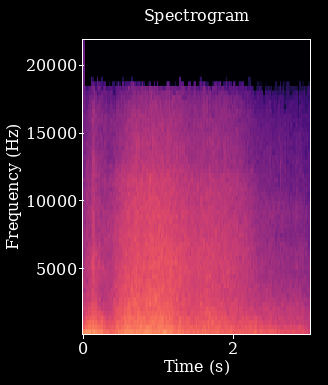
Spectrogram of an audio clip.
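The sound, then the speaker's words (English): Ocean surf at night rushes in a broad, steady wash of noise, swelling early and then slowly easing off as the wave recedes, with no voices present. “the two young boys had never been in the ocean before, and in the pitch darkness, the sea could manifest as a ferocious and ominous beast to a pair of young and weary travelers.”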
